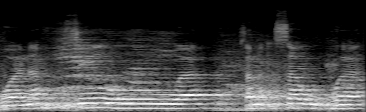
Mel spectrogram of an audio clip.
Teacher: pas sawwaha ditahannya jangan terlalu lama, cukup 2 huruf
